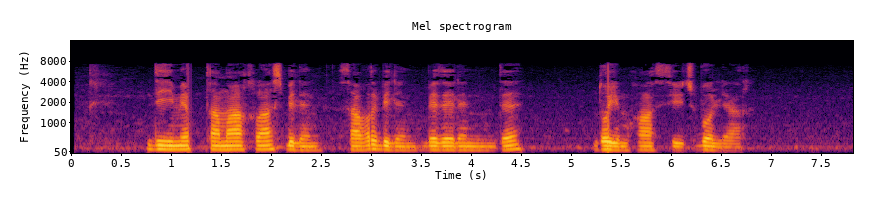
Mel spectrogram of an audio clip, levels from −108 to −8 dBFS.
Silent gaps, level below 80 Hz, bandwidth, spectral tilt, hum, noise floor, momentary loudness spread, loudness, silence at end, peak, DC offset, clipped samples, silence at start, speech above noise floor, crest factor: none; -60 dBFS; 7.8 kHz; -7.5 dB/octave; none; -56 dBFS; 10 LU; -25 LUFS; 1.1 s; -8 dBFS; under 0.1%; under 0.1%; 0.75 s; 32 dB; 18 dB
